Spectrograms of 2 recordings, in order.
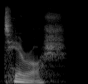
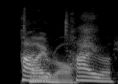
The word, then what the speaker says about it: Tyrosh: And Tyrosh. – Tyrosh.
